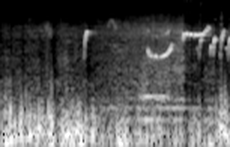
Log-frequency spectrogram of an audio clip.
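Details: Scaly-crowned babbler (asi topi sisik) song, described as lively with a rich mix of phrases: clear whistles rising and falling, a long downward-curving slur, then quick high notes, over a steady low rumble like traffic.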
